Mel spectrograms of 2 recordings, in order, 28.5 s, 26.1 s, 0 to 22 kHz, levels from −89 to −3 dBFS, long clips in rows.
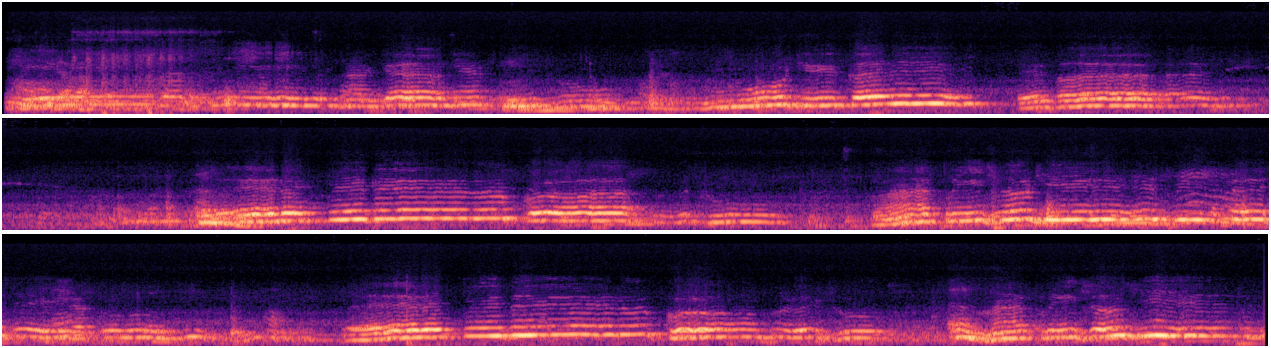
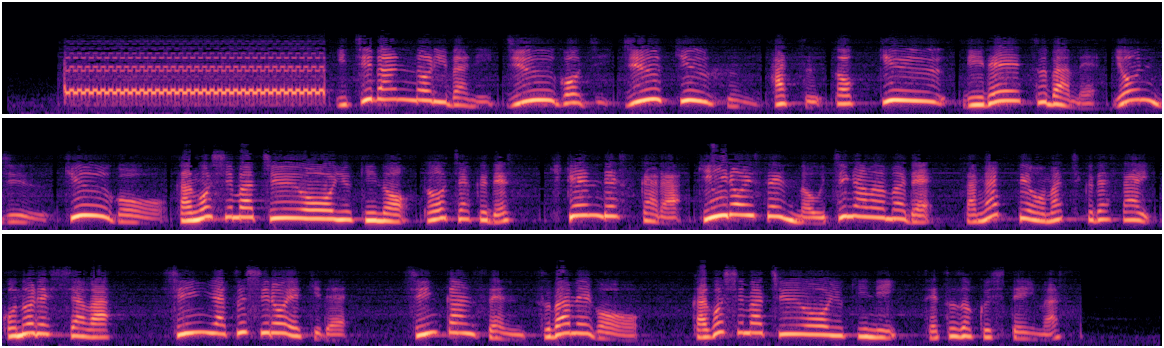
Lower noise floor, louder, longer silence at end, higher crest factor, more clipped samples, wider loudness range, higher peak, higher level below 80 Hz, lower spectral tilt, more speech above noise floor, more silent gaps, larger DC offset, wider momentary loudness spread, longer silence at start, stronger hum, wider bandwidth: second, -42 dBFS vs -69 dBFS; first, -19 LUFS vs -22 LUFS; second, 0 s vs 0.75 s; about the same, 14 dB vs 14 dB; neither; about the same, 6 LU vs 4 LU; first, -4 dBFS vs -8 dBFS; first, -50 dBFS vs -74 dBFS; first, -10 dB/octave vs -6 dB/octave; second, 20 dB vs 48 dB; neither; neither; about the same, 16 LU vs 14 LU; second, 0.05 s vs 0.45 s; neither; second, 4.5 kHz vs 6.8 kHz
